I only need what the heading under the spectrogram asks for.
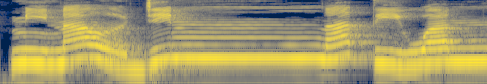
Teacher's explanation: Terdapat dua huruf nun yang bertasydid sehingga dua-duanya harus dibaca gunah dua sampai 3 harakat. Jadi keluarga qurani harus bersabar dulu ya ditahan gunanya.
